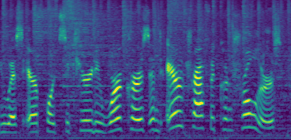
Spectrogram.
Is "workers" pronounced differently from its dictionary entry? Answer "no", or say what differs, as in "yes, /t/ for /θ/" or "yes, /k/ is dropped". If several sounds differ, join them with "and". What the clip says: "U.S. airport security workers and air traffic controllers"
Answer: no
